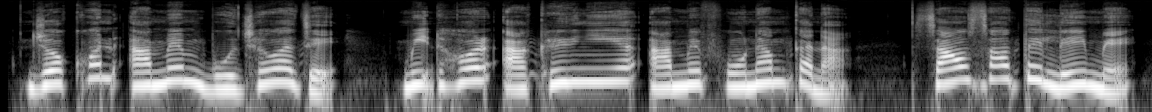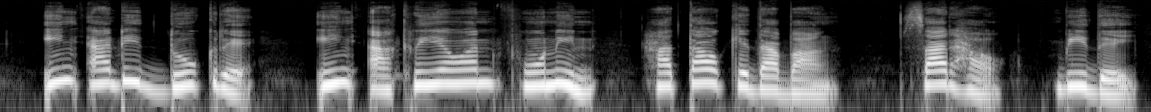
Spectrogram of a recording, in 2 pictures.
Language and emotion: Santali, neutral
